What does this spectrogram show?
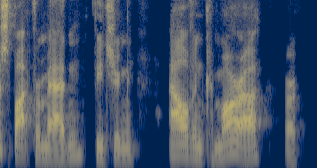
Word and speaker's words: Kamara: He made another spot for Madden featuring Alvin Kamara, or Kamara, depending on how you find it on the internet. LeBron saw that spot and tweeted 7 fire emojis on Kamara's Twitter feed.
